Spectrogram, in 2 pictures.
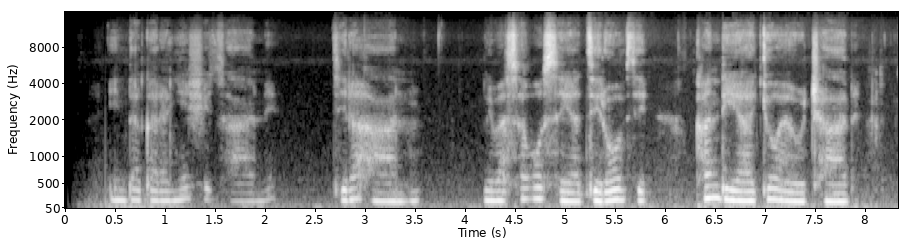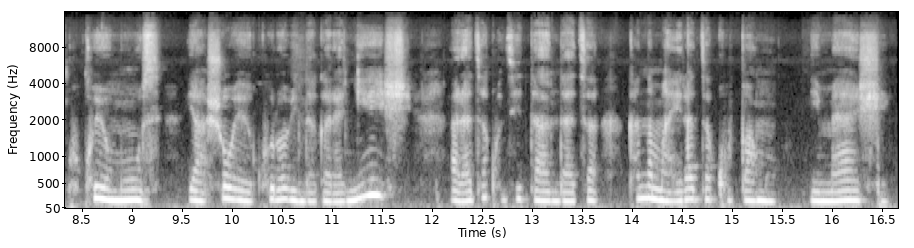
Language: Rundi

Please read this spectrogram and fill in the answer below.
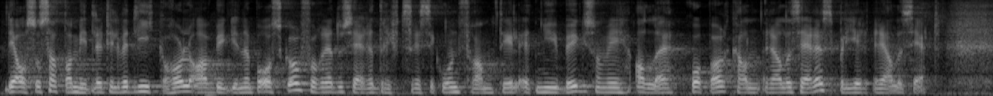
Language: Norwegian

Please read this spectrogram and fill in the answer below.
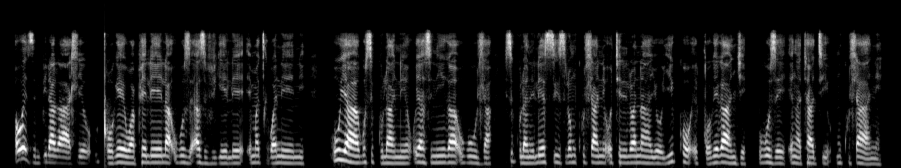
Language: North Ndebele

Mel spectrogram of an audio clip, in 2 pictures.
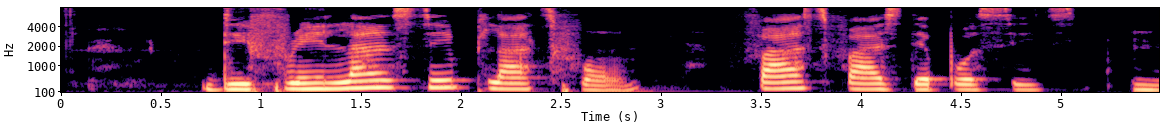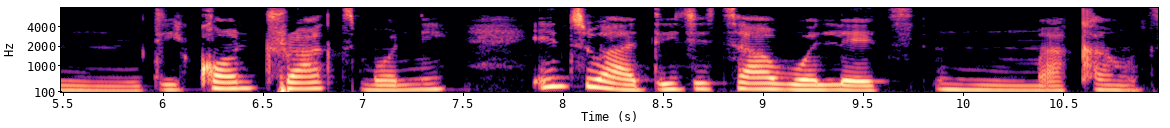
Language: Nigerian Pidgin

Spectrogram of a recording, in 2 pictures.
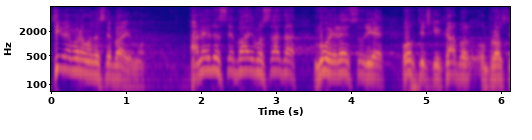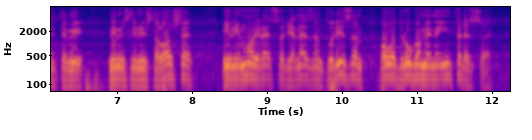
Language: Serbian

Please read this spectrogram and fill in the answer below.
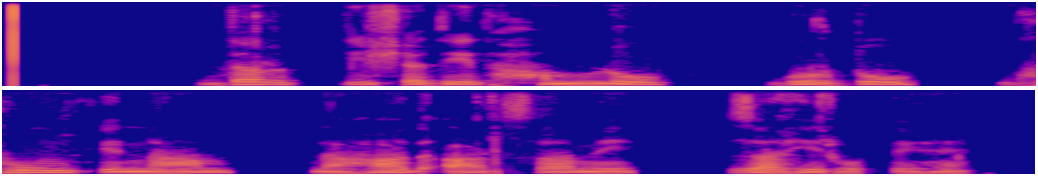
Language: Urdu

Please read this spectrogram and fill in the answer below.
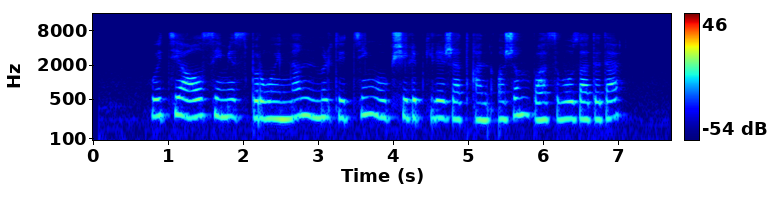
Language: Kazakh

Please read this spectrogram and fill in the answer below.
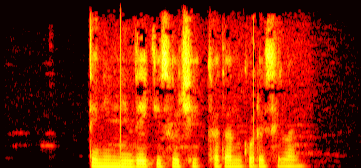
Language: Bangla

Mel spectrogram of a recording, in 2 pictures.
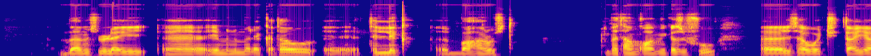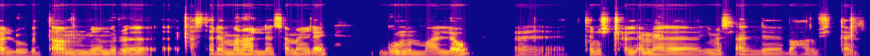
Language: Amharic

